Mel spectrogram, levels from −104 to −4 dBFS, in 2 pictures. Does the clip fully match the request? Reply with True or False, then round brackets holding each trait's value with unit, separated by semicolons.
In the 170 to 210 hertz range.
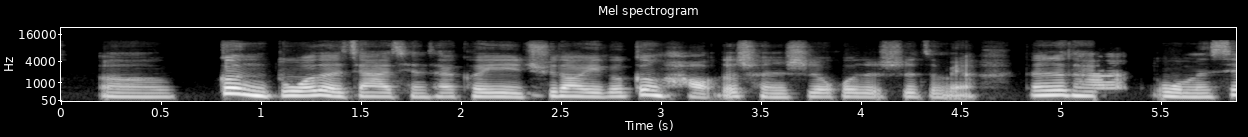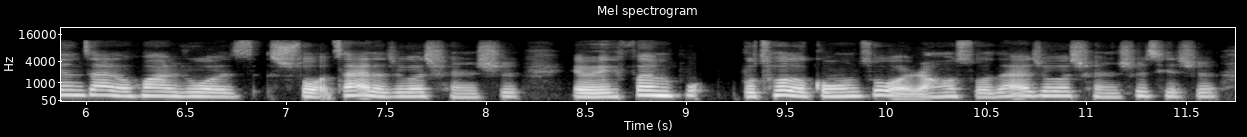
True (190 Hz)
